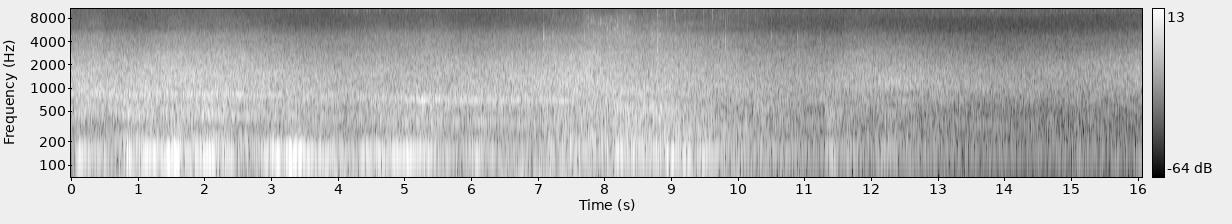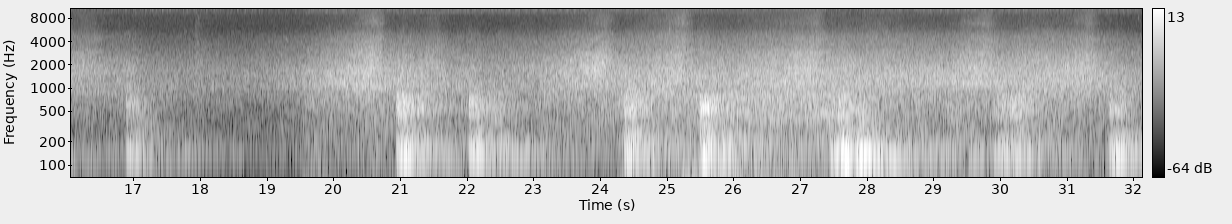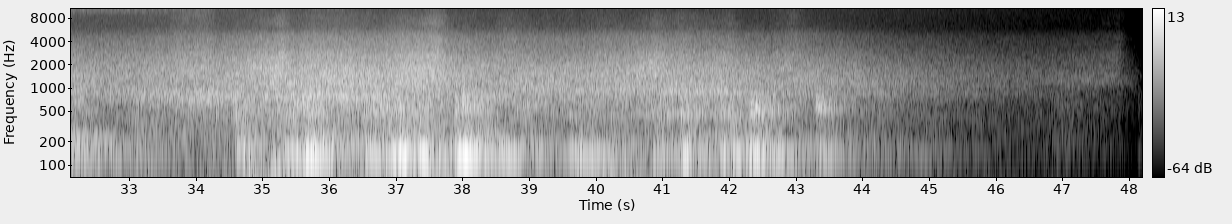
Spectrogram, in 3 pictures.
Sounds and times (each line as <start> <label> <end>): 0.0 Freeway Drums 46.6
